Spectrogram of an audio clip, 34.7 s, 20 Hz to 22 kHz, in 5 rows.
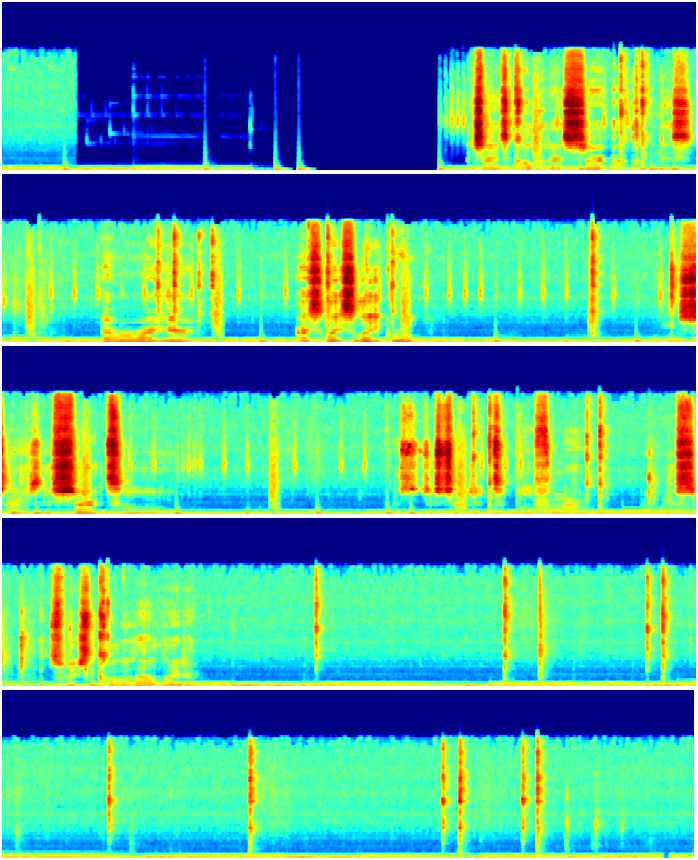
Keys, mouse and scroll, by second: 0.7 Delete, 1.0 Delete, 1.1 click, 1.3 Delete, 1.4 scroll up 2, 1.6 click, 1.7 Delete, 1.8 click, 1.9 Delete, 2.1 click, 2.1 Delete, 2.2 click, 2.3 Delete, 2.5 -, 2.6 scroll down 2, 2.7 scroll up 2, 2.7 =, 3.0 click, 3.2 Delete, 3.3 scroll up 2, 3.4 click, 3.6 Delete, 3.7 middle click, 3.9 -, 4.0 middle click, 4.2 =, 4.3 -, 4.4 middle click, 6.1 click, 8.4 click, 8.8 click, 10.0 click, 10.8-12.8 drag, 18.6-19.8 drag, 20.3 =, 20.6-21.8 scroll down 8, 20.6 =, 20.8 =, 22.6 scroll up 2, 23.9-25.8 drag, 27.2 click, 27.8 scroll up 1, 28.8-30.2 drag, 32.1 click, 32.9 click, 33.5 -, 34.1 scroll up 2.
